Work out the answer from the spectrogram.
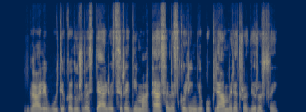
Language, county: Lithuanian, Utena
